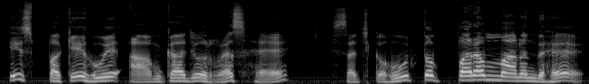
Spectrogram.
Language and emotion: Hindi, happy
